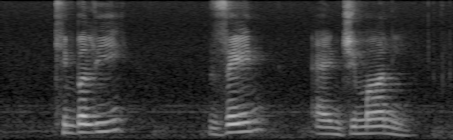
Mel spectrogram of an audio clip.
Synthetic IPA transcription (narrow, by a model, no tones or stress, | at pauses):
kʰĩmbəli | zẽn | ɛ̃nd͡ʒimani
